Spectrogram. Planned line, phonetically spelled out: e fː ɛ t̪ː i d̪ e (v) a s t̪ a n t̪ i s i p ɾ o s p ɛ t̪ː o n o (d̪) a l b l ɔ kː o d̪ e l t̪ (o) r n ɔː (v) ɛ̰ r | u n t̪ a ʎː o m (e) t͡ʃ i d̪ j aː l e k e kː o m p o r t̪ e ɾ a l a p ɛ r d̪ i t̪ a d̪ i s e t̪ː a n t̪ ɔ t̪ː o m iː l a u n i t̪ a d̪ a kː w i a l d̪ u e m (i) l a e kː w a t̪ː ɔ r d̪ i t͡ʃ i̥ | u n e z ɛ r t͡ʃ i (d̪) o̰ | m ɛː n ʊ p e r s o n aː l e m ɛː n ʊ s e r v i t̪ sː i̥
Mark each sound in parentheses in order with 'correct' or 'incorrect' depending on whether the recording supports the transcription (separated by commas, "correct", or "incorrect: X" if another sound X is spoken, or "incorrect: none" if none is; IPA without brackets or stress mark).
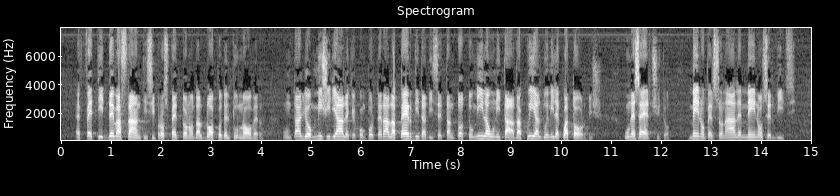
correct, correct, incorrect: u, correct, incorrect: i, incorrect: iː, incorrect: t̪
